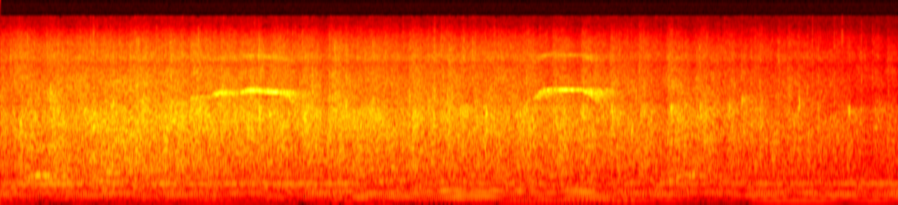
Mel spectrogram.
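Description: An audience gives a strong round of applause to Jesus, applauding steadily for the full stretch, a dense wash of many hands clapping at an even loudness, with a sustained musical tone underneath and faint whistle-like rises now and then.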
